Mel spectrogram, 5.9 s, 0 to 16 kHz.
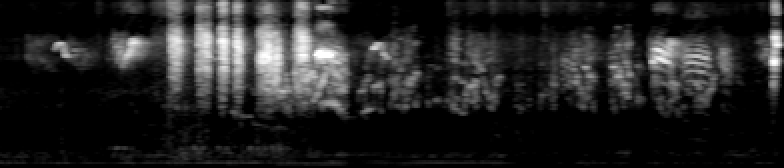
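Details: Budgies recorded on 18 July 2023: scattered high squawky chirps and short warbled bursts, louder in the middle, over a faint low background hum.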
